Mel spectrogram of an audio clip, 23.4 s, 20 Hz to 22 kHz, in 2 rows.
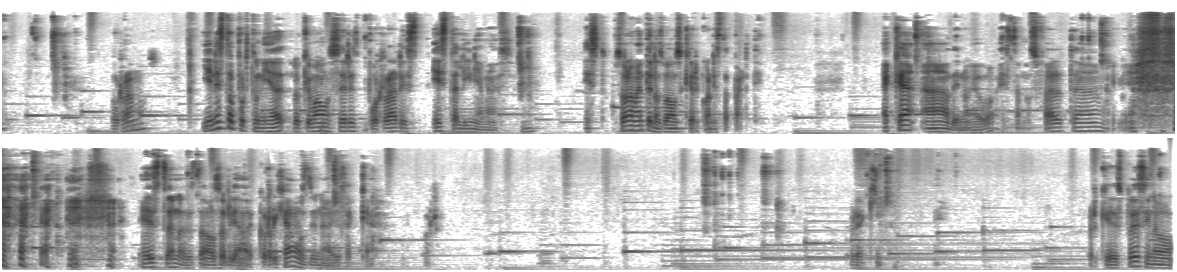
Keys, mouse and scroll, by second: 0.0 click, 0.5 Delete, 3.6 click, 5.1 Delete, 5.6 middle click, 7.6 middle click, 8.1 middle click, 8.5-8.9 scroll up 2, 10.0 click, 10.7 click, 11.0 shift+middle click, 11.5 middle click, 11.5 scroll up 1, 11.6 scroll down 1, 13.1 click, 13.6 click, 15.1 shift+middle click, 17.3 click, 18.7 space, 18.8 click, 19.7 click, 20.6 shift+middle click, 21.1-22.2 shift+scroll up 3, 23.2 click.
